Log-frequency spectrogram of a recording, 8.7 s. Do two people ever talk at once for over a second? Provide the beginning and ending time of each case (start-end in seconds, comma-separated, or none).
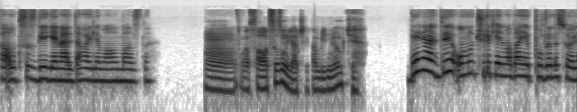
none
